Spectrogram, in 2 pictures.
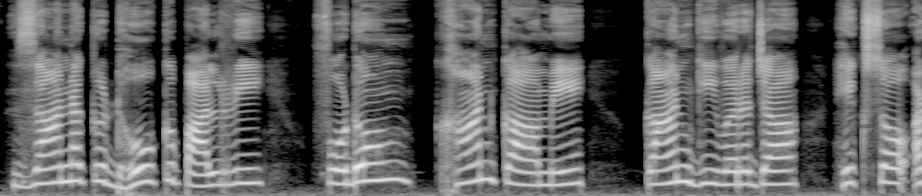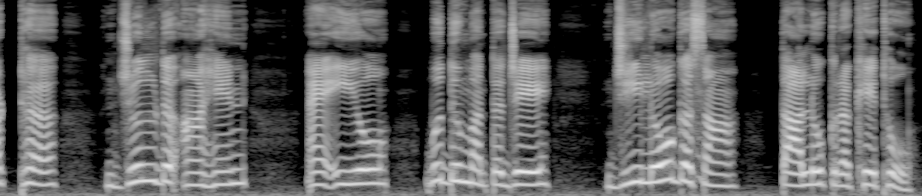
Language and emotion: Sindhi, neutral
